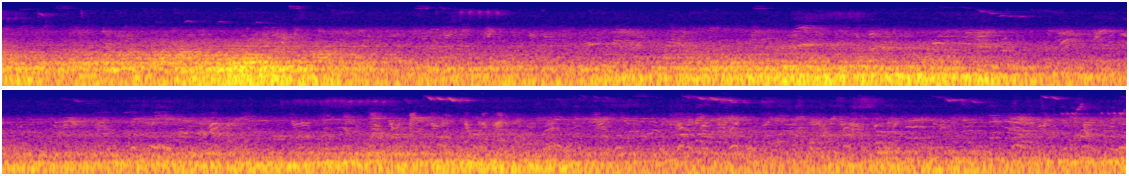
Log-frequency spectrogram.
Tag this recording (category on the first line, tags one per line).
Soundscapes > Nature
soundscape
raspberry-pi
weather-data
Dendrophone
artistic-intervention
data-to-sound
natural-soundscape
field-recording
modified-soundscape
phenological-recording
nature
alice-holt-forest
sound-installation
